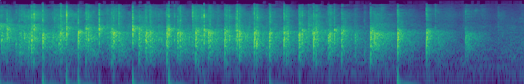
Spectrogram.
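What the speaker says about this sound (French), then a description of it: "est-ce que vous pouvez déjà applaudir pour vous-même?" A small indoor audience applauds with dense, close, overlapping hand claps that thin out and fade toward the end, with no talking over them.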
